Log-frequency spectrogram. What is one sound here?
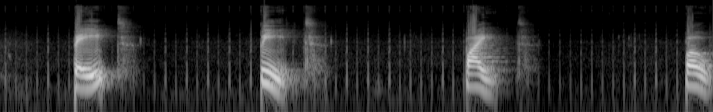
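A woman speaks single words clearly and slowly into a close microphone, with pauses between them.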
